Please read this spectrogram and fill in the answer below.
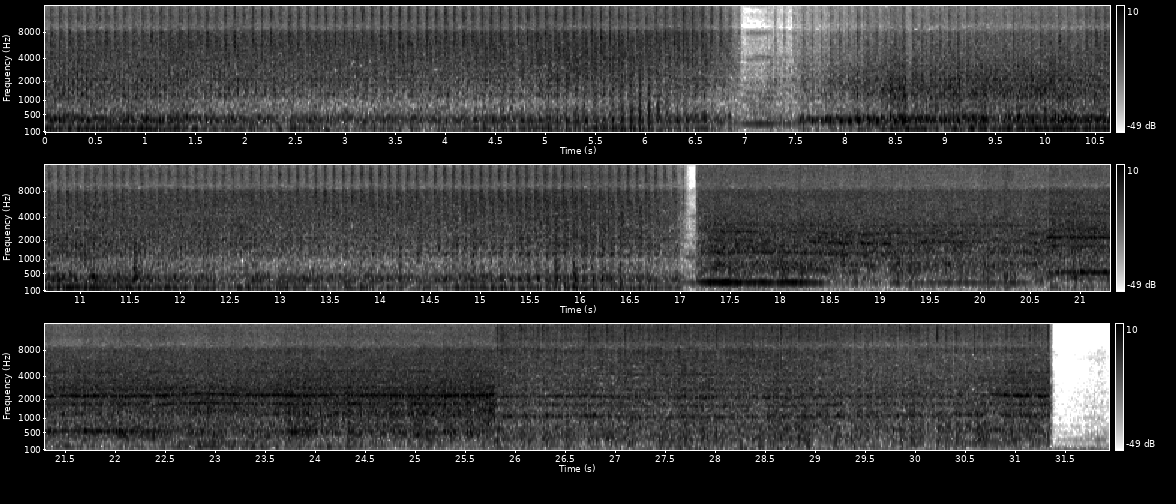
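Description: Wood lathe running, spinning a hollowed wooden vessel, a steady hum with a hiss over it. The sound dips briefly about a quarter of the way in and cuts off for an instant near the middle. After that the hum's pitch is different and a steady high whine comes in.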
